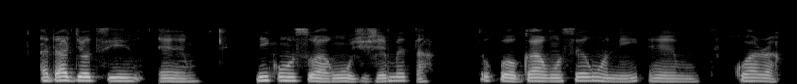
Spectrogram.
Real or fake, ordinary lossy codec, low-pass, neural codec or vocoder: real; MP3, 48 kbps; 5.4 kHz; none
